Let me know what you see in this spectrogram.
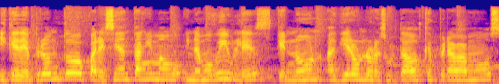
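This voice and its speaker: With hardly any pauses, a woman speaks at a moderate pace in a monotone, flat delivery, amid noticeable background noise and audible room echo. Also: fairly high pitch for a woman. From Peru. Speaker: writer and translator. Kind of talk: interview.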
